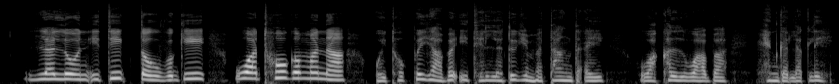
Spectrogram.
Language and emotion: Manipuri, fearful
